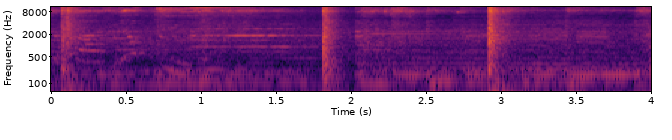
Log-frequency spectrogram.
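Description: Plastic water bottle being flipped and knocking down onto a vinyl-covered floor: three sharp knocks, near the start, just under two seconds in and about three seconds in. Music plays underneath.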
